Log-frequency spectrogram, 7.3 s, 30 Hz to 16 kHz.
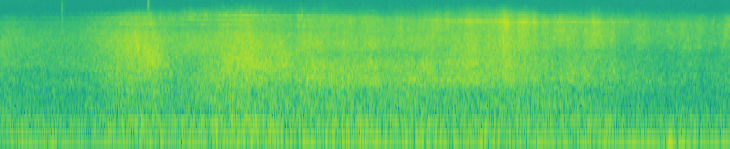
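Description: A Lufthansa Boeing 747 jet departs Miami Airport, its loud engine roar swelling and holding in a sustained rumble with rising intensity mid-clip, heard alone without talk.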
